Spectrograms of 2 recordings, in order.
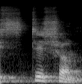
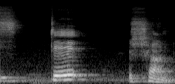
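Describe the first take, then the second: First: Said in the usual way. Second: স্টেশন drawn out slowly with an i sound before the st; vowel i before স্টেশন. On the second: Shown as a demonstration. Teacher shows the hidden i vowel in স্টেশন. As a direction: stretch স্টেশন into ইস্টেশন. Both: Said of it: "এরকম উচ্চারণ করে একটা রস্যি আসছে না".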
